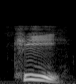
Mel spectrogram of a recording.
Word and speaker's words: quay: Key, đánh vần Q-U-A-Y là bến tàu, và key là chìa khóa hay là lời giải đáp, K-E-Y. Hai chữ phát âm như nhau.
